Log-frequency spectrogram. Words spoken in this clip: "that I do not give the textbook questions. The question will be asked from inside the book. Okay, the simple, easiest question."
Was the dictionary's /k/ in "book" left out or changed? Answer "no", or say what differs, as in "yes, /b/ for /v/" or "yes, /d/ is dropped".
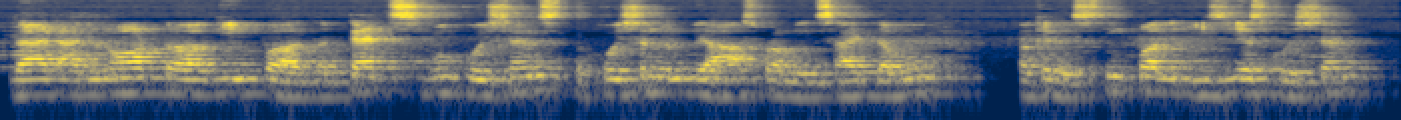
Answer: yes, /k/ is dropped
